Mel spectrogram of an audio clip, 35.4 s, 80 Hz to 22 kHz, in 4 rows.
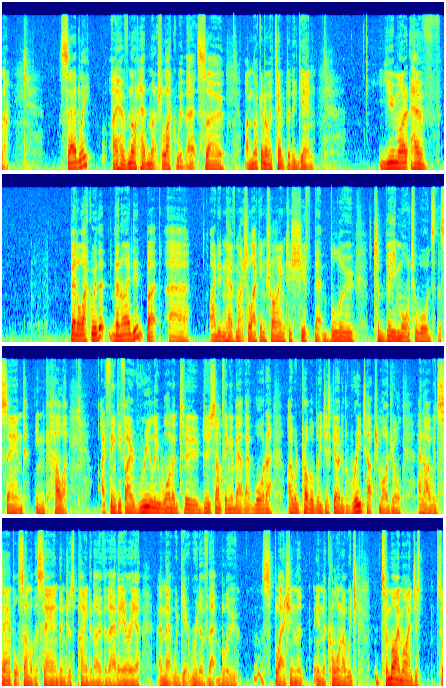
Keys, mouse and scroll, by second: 21.9 click.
